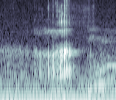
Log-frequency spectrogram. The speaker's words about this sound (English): Let me take a sip of this water.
